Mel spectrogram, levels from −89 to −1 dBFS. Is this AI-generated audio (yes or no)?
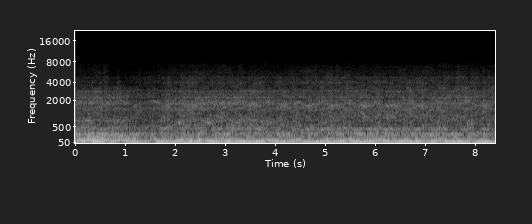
yes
